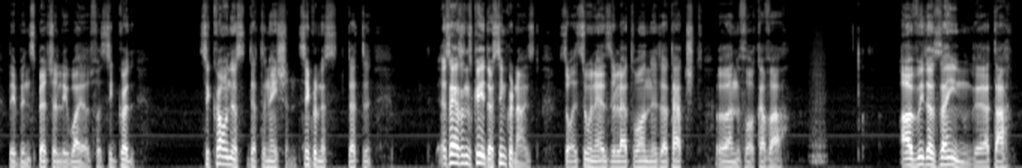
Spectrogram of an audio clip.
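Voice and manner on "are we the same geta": slow, loose put-on French accent. Streamer voices a game character's line to Geta: attempted French accent. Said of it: "I'm not even sure if I'm even doing a French accent".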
